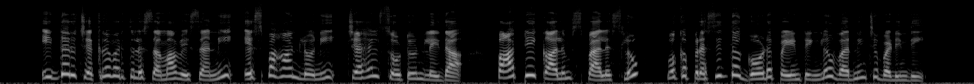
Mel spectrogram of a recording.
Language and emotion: Telugu, neutral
